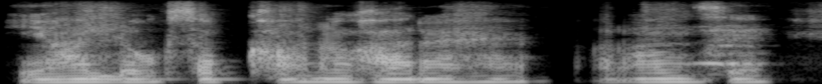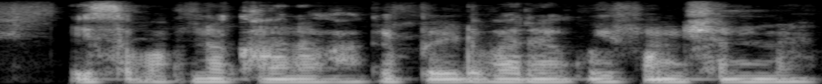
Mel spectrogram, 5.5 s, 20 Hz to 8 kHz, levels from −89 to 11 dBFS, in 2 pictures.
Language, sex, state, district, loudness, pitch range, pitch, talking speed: Hindi, male, Uttar Pradesh, Jyotiba Phule Nagar, -19 LUFS, 100-105 Hz, 105 Hz, 230 wpm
